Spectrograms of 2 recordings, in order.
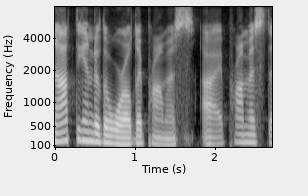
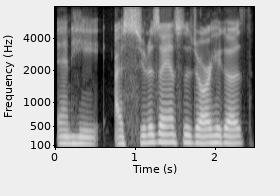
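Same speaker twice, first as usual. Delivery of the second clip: normal talking voice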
